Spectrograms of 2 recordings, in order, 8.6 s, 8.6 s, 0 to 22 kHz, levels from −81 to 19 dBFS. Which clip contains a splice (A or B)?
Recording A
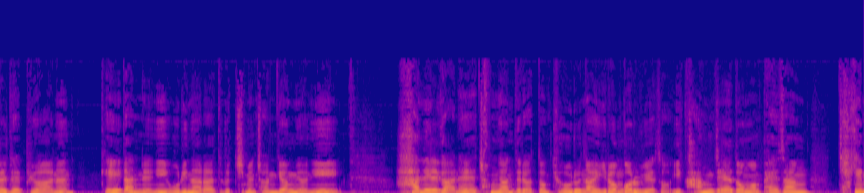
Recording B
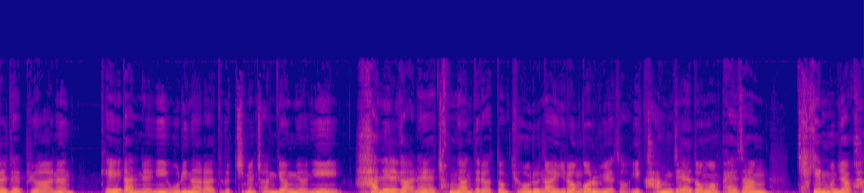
B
